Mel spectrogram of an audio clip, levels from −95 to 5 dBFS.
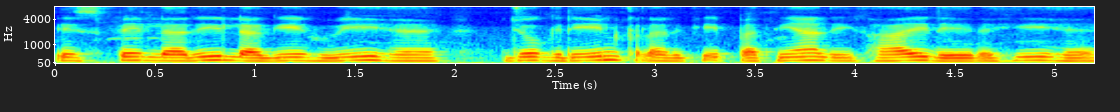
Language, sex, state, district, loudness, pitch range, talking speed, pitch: Hindi, female, Jharkhand, Ranchi, -15 LUFS, 155-185 Hz, 175 wpm, 170 Hz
